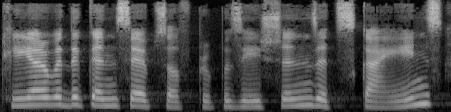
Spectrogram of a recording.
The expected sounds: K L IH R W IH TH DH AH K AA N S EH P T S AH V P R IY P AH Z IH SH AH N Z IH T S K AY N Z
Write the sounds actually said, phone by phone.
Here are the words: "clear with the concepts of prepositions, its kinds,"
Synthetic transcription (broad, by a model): K L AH R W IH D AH K AA N S EH P T S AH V P R IY P AH Z IH SH AH N Z IH T S K AY N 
